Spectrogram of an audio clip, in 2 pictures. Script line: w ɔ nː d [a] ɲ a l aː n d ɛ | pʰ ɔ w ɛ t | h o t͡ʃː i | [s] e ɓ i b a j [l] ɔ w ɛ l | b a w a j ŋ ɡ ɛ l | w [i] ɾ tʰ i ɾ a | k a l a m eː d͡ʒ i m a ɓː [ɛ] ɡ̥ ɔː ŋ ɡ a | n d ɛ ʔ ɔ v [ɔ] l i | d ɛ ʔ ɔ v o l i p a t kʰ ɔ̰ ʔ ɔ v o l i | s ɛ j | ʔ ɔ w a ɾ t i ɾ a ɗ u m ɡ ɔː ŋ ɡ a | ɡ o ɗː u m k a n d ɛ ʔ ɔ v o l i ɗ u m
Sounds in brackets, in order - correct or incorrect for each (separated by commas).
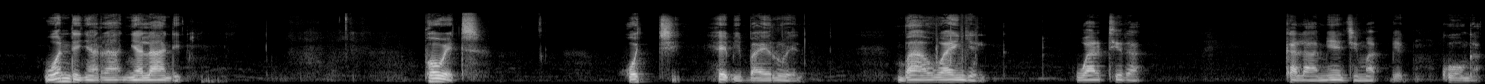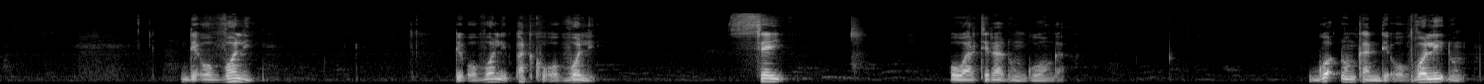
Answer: incorrect, incorrect, incorrect, incorrect, correct, incorrect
